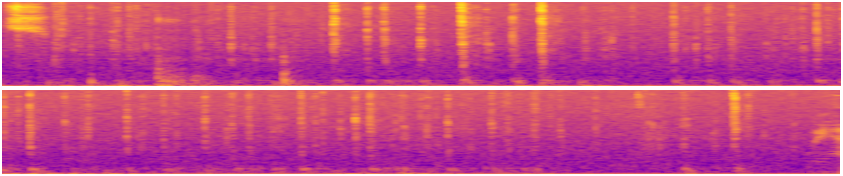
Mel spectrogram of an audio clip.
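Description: Computer keyboard typing: quick, irregular key clicks as a line of code is entered, over a steady low hum.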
